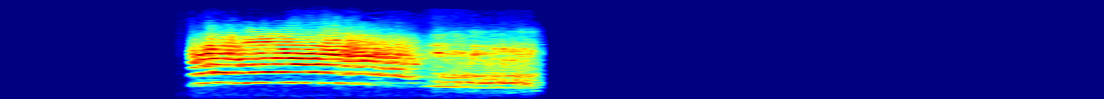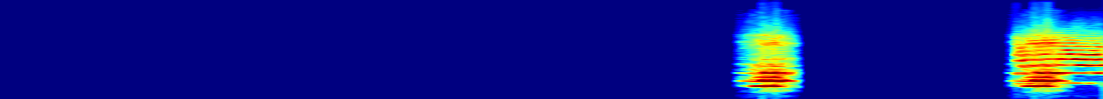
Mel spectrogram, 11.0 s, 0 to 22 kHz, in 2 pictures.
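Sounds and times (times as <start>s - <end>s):
elephant trumpeting: 0.9s - 2.7s, 10.6s - 11.0s.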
